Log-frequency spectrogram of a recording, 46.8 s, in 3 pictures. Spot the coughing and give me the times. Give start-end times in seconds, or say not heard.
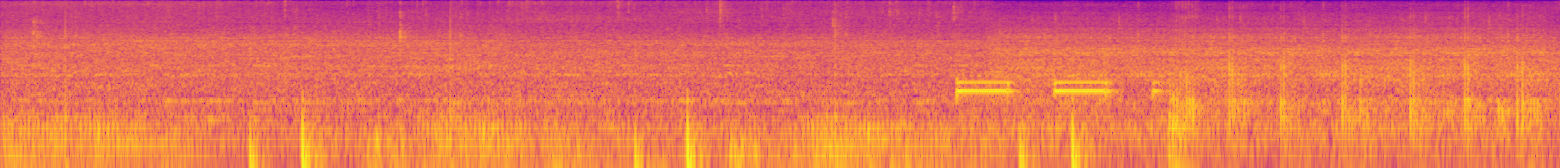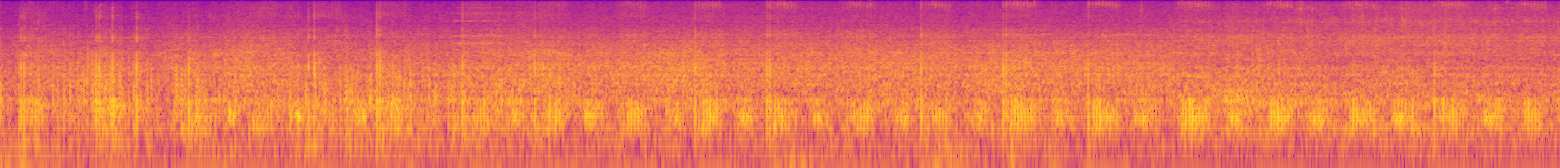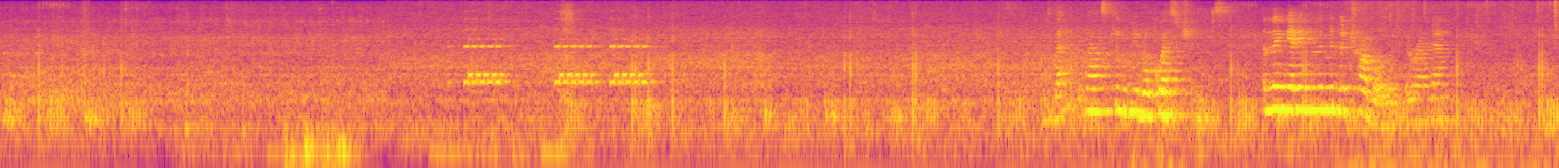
not heard.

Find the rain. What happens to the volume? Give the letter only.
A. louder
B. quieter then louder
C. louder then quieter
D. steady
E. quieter
D.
